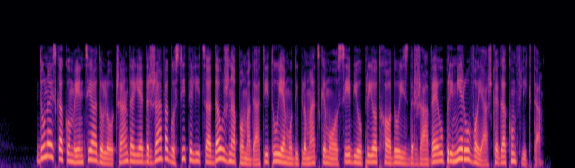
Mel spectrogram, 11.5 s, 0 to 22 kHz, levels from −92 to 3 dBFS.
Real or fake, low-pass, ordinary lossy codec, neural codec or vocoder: fake; 7.2 kHz; none; codec, 16 kHz, 8 kbps, FunCodec, trained on LibriTTS, 25 frames a second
